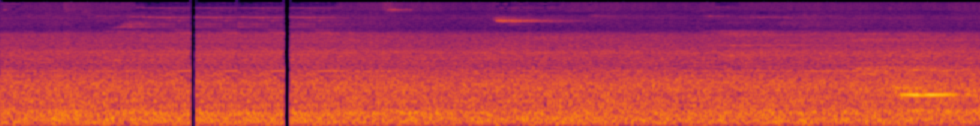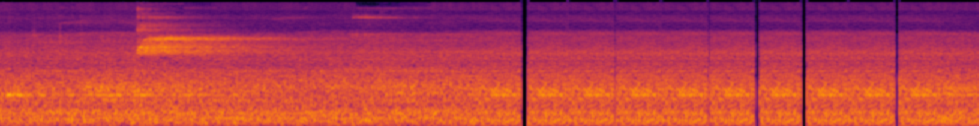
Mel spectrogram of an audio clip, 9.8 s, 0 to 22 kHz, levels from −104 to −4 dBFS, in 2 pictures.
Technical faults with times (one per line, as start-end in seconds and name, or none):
0.95-1.65 CD stuck on one turn
7.50-9.60 CD stuck on one turn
